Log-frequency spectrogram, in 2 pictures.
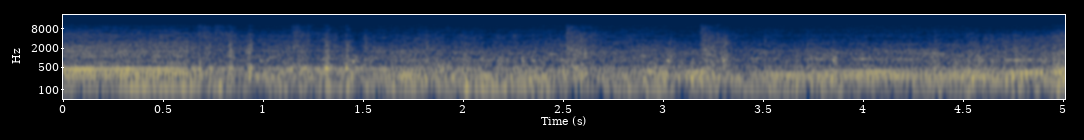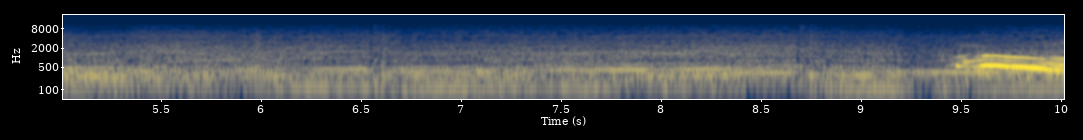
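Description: Corvette racing engine in the Gran Turismo 7 video game, a sustained buzzing drone that rises and falls in pitch through shifts and ends with a sharp upward rev, mixed with faint background sounds.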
